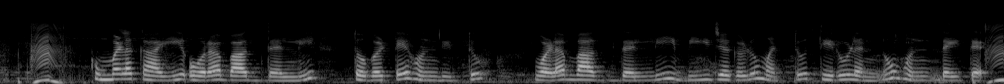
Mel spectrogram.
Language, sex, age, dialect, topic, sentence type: Kannada, female, 18-24, Mysore Kannada, agriculture, statement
